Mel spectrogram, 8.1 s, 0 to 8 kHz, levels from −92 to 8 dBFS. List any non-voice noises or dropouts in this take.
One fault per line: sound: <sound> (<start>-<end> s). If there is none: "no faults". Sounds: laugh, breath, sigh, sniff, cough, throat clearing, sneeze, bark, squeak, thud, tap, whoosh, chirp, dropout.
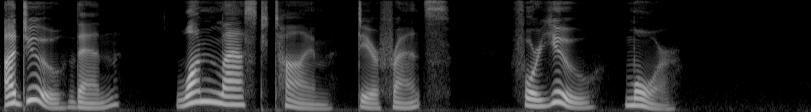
no faults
